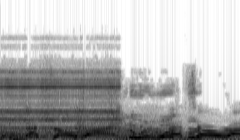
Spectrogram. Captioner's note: buzzing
